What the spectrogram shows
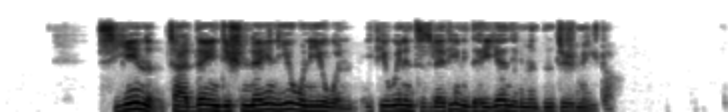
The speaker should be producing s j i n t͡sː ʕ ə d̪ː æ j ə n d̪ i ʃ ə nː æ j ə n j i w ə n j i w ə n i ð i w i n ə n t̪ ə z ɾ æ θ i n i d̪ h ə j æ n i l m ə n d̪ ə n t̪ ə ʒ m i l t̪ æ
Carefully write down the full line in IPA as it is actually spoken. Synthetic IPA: s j i n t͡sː ʕ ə d̪ː æ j ə n d̪ i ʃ ə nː æ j ə n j i w ə n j i w ə n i θ i w i n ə n t̪ ə z l æ θ i n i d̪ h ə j æ n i l m ə n d̪ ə n t̪ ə ʒ m i l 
